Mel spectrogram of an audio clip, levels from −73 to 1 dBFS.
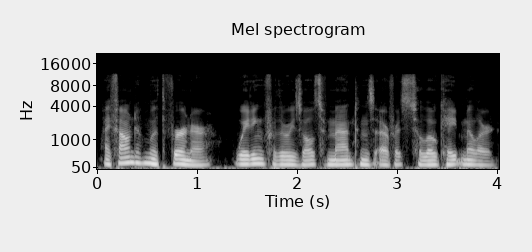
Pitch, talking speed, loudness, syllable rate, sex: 115 Hz, 225 wpm, -17 LUFS, 6.2 syllables/s, male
